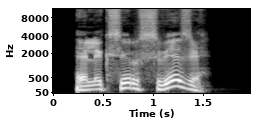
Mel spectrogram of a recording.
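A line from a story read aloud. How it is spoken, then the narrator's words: Contemptuous snort. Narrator (Russian): Он презрительно хмыкнул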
